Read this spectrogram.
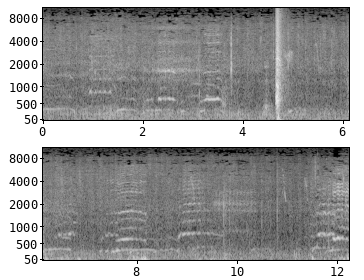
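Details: Several Boer goats on a Boer goat farm bleat in turn, wavering nasal calls repeating through the stretch over a steady low rumble of livestock movement, with a sharp clack near the middle.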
